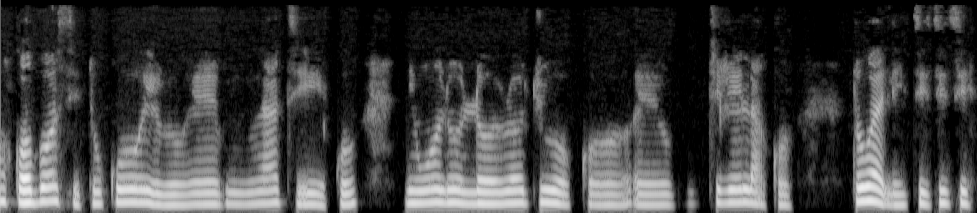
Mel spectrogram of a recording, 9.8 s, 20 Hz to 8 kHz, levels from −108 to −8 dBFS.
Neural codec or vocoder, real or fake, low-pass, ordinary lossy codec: none; real; 7.2 kHz; MP3, 48 kbps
